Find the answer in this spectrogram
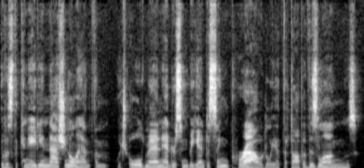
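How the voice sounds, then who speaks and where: A man with a mid-range voice narrates a tabletop gaming tale as a dramatic reading. He leans into it theatrically, stressing words and pausing for effect.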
